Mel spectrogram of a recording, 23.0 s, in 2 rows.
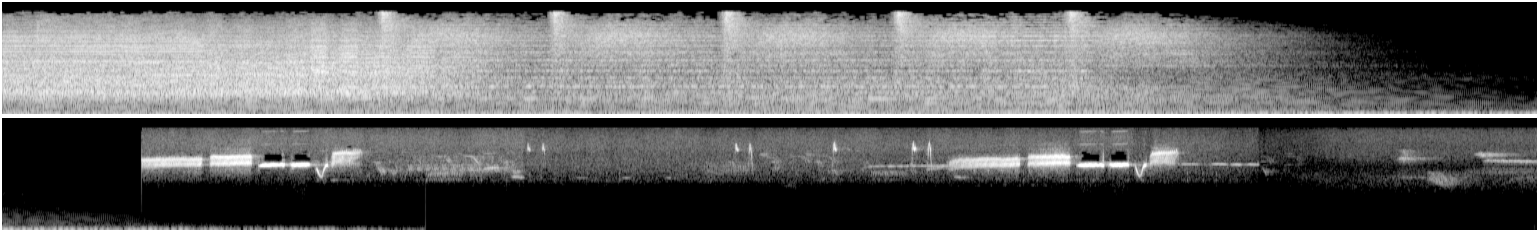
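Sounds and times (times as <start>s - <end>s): music: 0.0s - 12.6s
songbird chirping: 12.6s - 21.2s, 21.9s - 23.0s.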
